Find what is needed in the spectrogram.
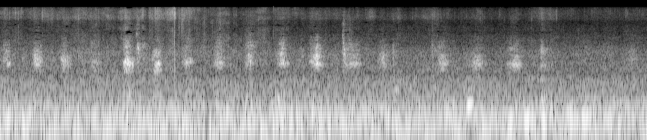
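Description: Young puppies crying in a quick, steady series of short, high squeaks, about three or four a second, over a low, steady background hum.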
